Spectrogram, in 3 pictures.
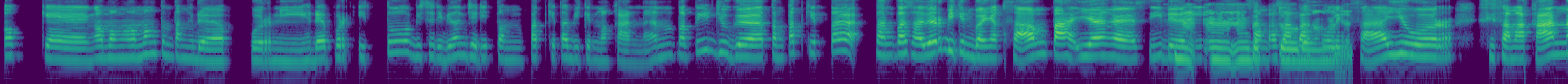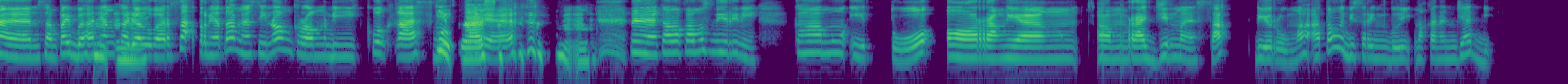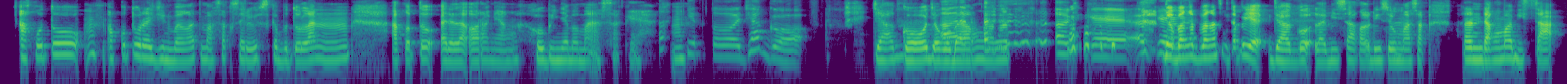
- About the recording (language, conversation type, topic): Indonesian, podcast, Bagaimana kamu mengurangi sampah makanan di dapur sehari-hari?
- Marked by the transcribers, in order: chuckle; other background noise; laugh; tapping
